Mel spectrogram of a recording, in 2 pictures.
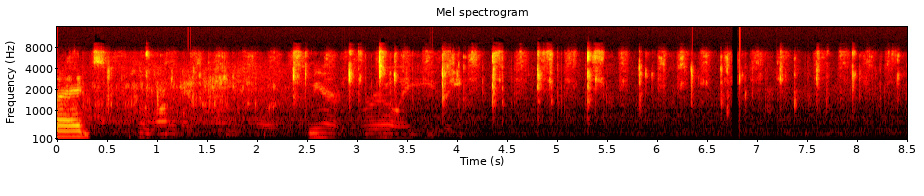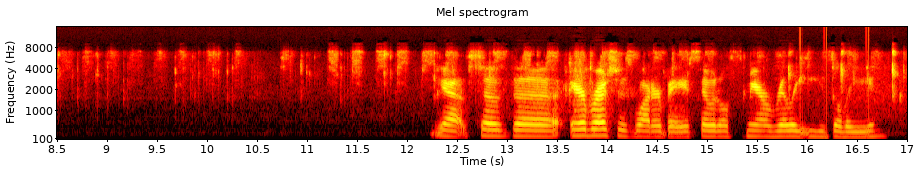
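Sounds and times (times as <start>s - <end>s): spray can rattling: 1.5s - 14.8s.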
